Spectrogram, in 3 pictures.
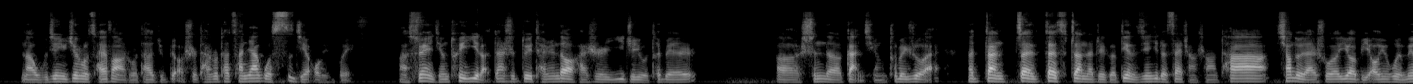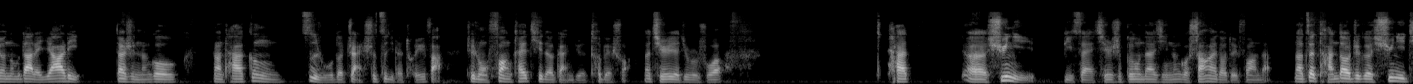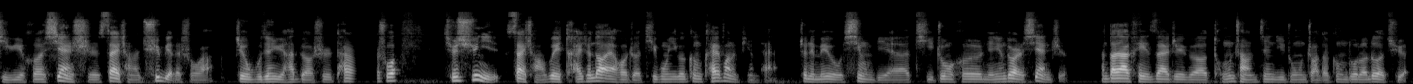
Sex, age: male, 20-39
